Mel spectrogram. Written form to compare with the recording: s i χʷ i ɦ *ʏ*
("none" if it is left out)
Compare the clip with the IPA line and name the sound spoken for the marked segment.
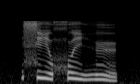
ʏ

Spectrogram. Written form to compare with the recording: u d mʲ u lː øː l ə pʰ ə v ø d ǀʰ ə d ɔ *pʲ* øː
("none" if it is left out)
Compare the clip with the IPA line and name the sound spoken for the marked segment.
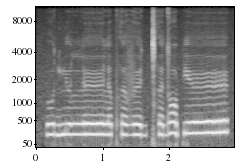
pʲ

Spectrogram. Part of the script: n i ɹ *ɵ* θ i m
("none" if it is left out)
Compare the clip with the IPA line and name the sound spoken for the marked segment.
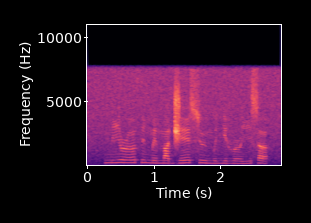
ɵ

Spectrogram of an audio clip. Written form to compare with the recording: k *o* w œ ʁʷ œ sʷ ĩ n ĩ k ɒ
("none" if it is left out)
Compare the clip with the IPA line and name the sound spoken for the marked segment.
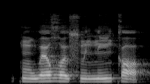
õ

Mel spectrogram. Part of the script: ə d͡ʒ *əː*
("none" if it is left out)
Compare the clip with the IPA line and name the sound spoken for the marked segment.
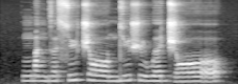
ɔː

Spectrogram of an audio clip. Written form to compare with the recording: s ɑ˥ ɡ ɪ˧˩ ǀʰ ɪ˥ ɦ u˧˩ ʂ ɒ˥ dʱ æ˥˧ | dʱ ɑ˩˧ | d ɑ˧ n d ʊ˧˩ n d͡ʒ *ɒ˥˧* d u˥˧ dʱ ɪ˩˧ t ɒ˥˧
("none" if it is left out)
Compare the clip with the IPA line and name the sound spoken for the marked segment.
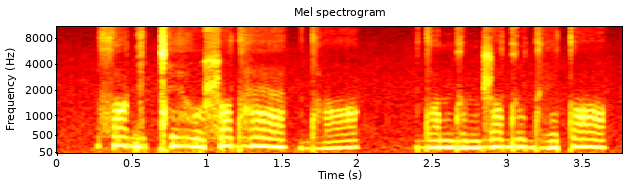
ɒ˥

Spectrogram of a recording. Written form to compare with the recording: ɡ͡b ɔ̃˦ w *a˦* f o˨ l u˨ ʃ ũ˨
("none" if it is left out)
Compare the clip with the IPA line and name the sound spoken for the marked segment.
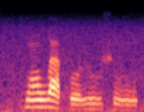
a˦˨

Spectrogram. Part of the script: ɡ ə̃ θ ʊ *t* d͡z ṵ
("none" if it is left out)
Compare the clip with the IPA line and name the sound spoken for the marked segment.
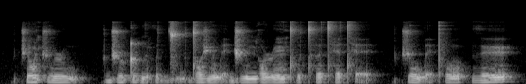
d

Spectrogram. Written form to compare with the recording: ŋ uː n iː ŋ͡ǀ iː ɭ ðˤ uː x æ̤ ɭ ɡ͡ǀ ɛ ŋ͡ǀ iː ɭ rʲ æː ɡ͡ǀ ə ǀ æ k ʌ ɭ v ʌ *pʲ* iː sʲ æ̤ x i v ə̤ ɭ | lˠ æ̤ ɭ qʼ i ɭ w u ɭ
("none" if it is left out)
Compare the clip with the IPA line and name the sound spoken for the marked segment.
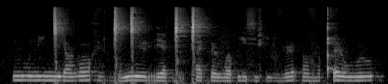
p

